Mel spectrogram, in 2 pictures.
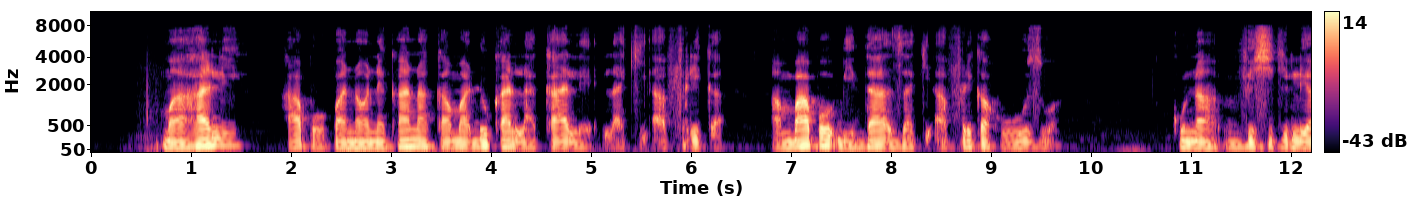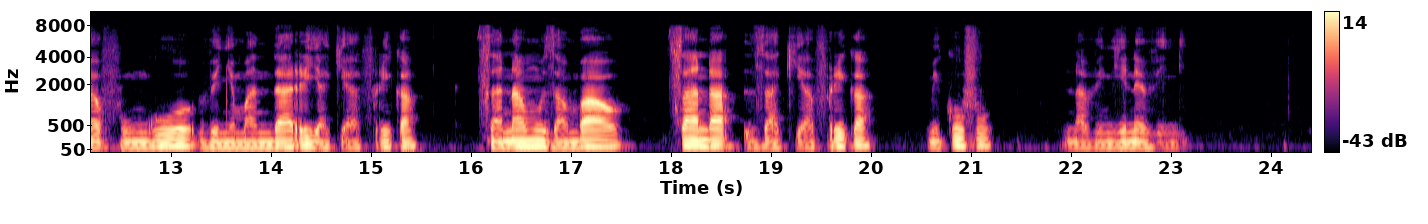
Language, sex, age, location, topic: Swahili, male, 18-24, Nairobi, finance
